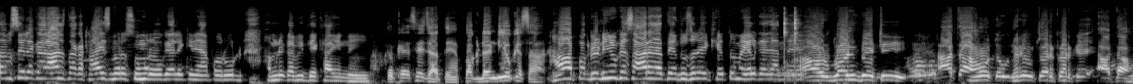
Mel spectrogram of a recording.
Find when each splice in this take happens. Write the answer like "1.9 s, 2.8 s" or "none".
7.9 s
